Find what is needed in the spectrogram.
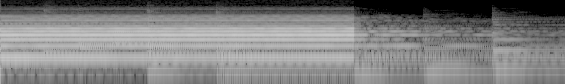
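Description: Choral rehearsal track music: the voice parts hold one long soft chord over piano. The held chord ends about two and a half seconds in, leaving quieter piano chords.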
